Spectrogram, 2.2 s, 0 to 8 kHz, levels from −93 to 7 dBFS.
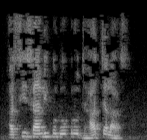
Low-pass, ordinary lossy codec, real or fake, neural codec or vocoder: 7.2 kHz; MP3, 32 kbps; fake; codec, 44.1 kHz, 7.8 kbps, DAC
